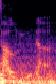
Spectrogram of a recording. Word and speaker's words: Salida: Salida. Yeah, I said it right. Salida? Salida. Yeah, and then when you said you didn't know how to say it, I said Salida. It's like solidify.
